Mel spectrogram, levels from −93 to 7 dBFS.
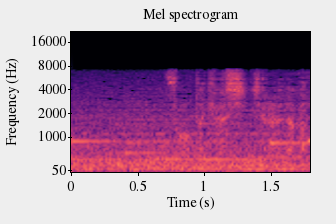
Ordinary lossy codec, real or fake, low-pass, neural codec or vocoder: none; real; 7.2 kHz; none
